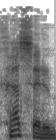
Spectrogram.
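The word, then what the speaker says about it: Hasil: Hassel, bo tak się jego imię wymawia, gdyż pochodził z wielodzietnej rodziny, chyba dziewięcioosobowej, braci imiona podobnie się wymawiało, na przykład Basel, Hassel i tak dalej.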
